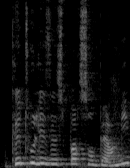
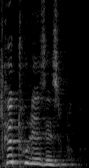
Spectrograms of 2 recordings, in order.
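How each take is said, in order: First: Said in the usual way. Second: Hiccup breaks the words. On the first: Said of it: "oh, pardonnez-moi". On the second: Real, not acted. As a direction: cut off by a hiccup. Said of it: "j'ai le hoquet".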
